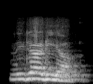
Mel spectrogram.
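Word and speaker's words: Cnidaria: দেখো বানানটা দেখে নেবে, সি এখানে সাইলেন্ট আছে, নিডারিয়া।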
